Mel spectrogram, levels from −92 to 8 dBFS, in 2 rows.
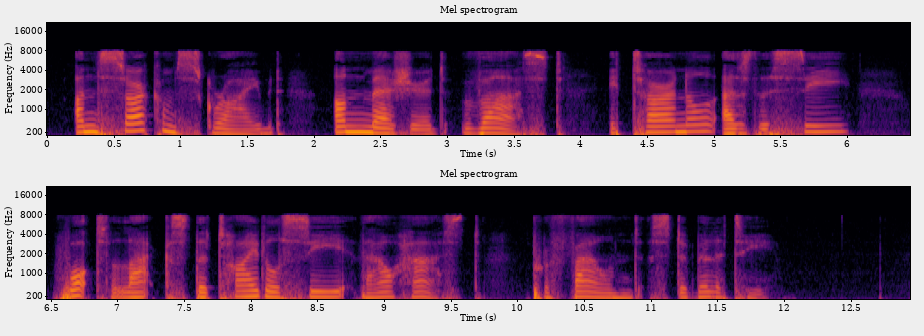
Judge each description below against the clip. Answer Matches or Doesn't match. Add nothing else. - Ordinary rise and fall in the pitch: Matches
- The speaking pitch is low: Doesn't match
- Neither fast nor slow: Doesn't match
